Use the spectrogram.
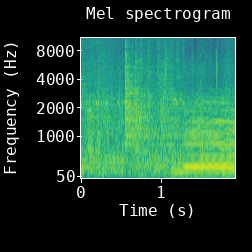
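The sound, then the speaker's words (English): A cow at the Goshala Cow Sanctuary in Memphis lets out a long, low moo that swells in the final second, with rich harmonic tone over a faint background of other animal noise; no one speaks. “It's what led us to the Goshala Cow Sanctuary in Memphis, one of just a few in the country.”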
